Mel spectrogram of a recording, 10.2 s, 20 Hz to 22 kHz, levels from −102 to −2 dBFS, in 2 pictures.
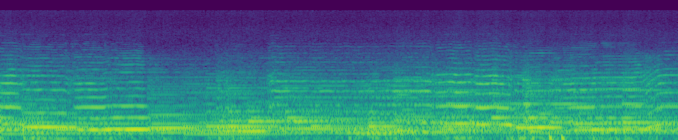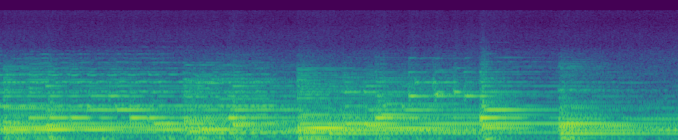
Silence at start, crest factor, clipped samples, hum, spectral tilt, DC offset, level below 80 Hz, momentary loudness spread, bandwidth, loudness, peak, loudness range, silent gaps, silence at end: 0 s; 12 dB; under 0.1%; none; -9 dB/octave; under 0.1%; -38 dBFS; 5 LU; 5.8 kHz; -20 LUFS; -6 dBFS; 1 LU; none; 0 s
